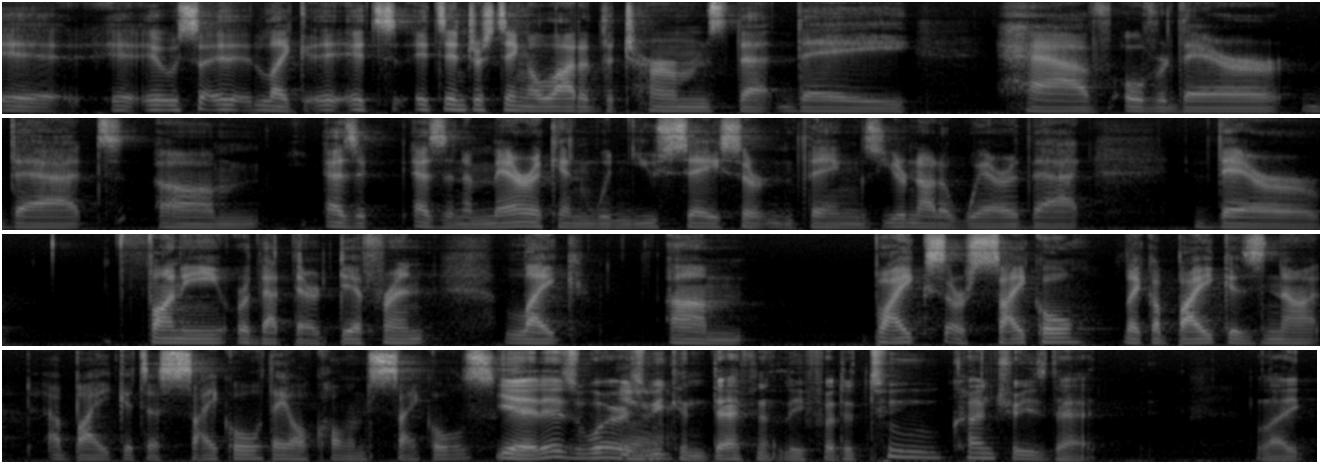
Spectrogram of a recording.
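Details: Stuttering in an adult host who is described as fighting through a stutter; word repetitions are audible.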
